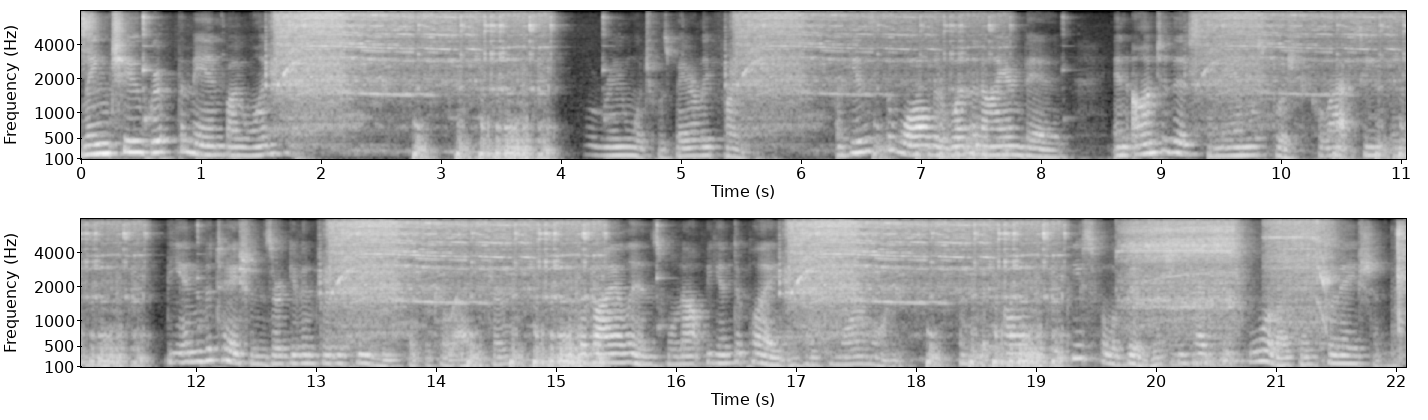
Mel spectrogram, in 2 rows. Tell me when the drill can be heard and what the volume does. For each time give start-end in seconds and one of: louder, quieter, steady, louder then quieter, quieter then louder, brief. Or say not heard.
0.0-22.0 quieter then louder.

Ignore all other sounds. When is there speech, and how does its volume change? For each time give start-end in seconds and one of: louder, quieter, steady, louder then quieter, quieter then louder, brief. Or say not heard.
0.0-1.8 brief
4.2-22.0 steady.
